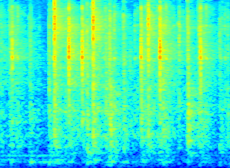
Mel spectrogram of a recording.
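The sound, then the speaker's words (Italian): Rapid, irregular plastic clicking from a brick-built drum mechanism in a building set, a dense run of sharp little clacks at a modest level, with no one talking. “Cioè a livello di rumore hanno fatto un capolavoro ed è fatto ovviamente tutto con l'ego.”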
